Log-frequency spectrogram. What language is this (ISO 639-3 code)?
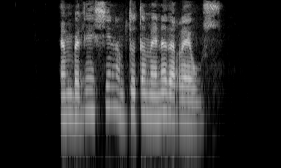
cat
